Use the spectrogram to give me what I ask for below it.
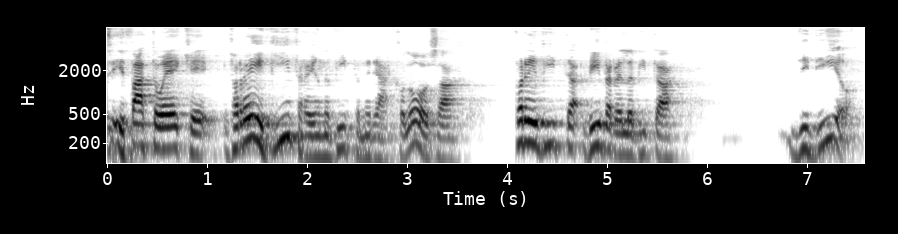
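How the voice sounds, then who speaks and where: A man preaching in a relaxed, chatty way. He breaks into small chuckles, trips over and restarts words, and slips into reading scripture aloud between his own remarks. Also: medium pitch. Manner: conversational, chuckles often, many restarts. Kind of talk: informal sermon with Bible reading.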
